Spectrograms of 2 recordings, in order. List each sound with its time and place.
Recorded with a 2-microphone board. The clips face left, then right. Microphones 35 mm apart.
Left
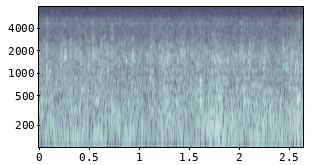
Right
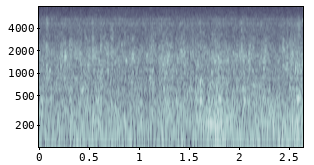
0.0 s running water: 15° left (ahead or behind)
